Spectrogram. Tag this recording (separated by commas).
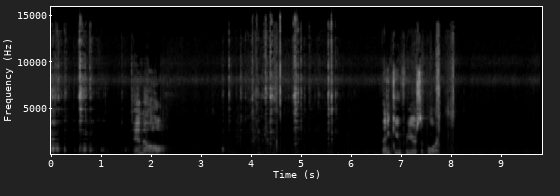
inside a small room, Speech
